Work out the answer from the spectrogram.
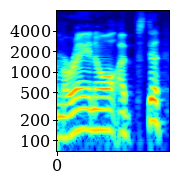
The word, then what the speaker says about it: Mourinho: signing in Midfield uh Mourinho has come in from Chelsea or Moreno it's spelled Mourinho but I've heard people call him Moreno so like we're probably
